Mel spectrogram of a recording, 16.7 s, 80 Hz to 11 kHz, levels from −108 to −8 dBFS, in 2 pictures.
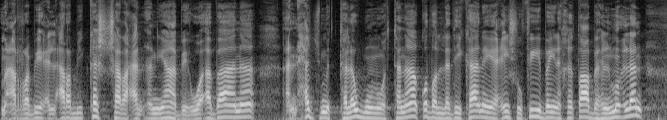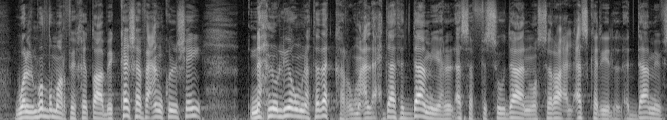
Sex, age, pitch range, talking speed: male, 50-69, 145-195 Hz, 135 wpm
